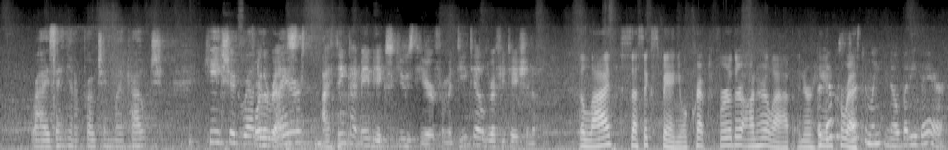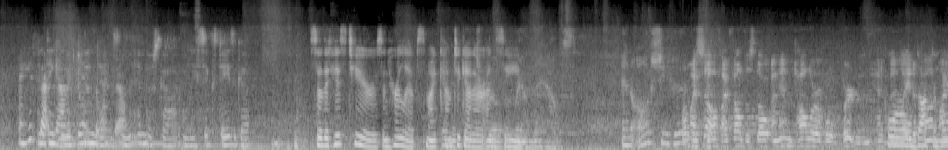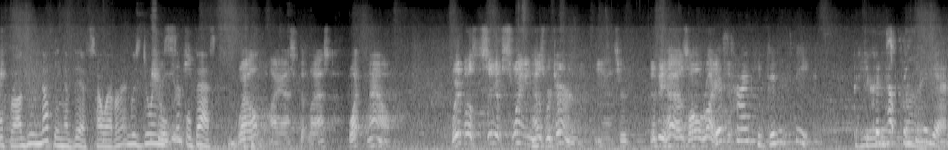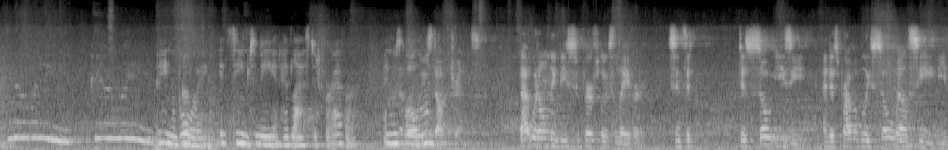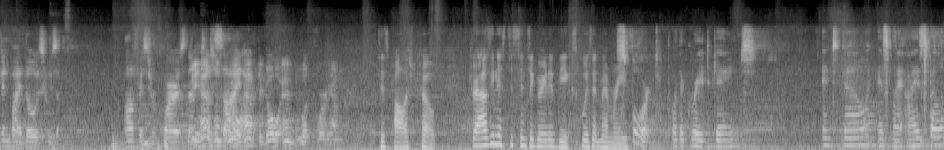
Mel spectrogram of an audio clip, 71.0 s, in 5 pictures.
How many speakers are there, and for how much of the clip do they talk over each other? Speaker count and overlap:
9, about 17%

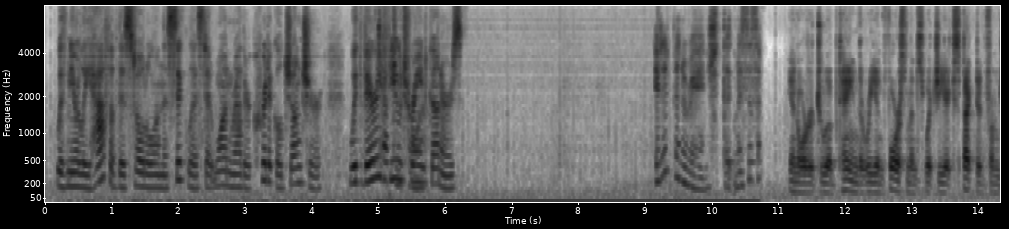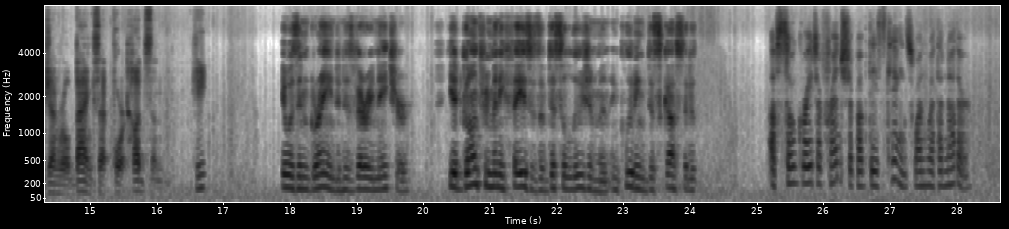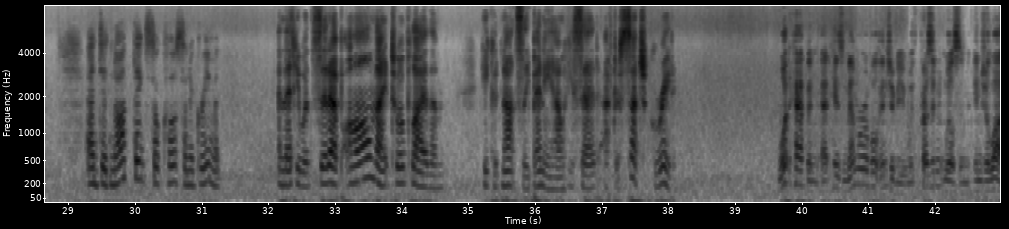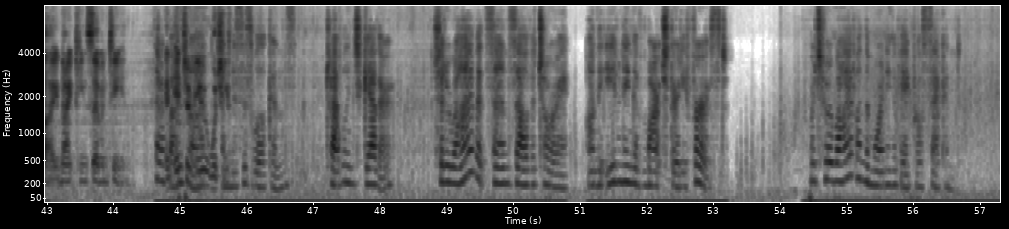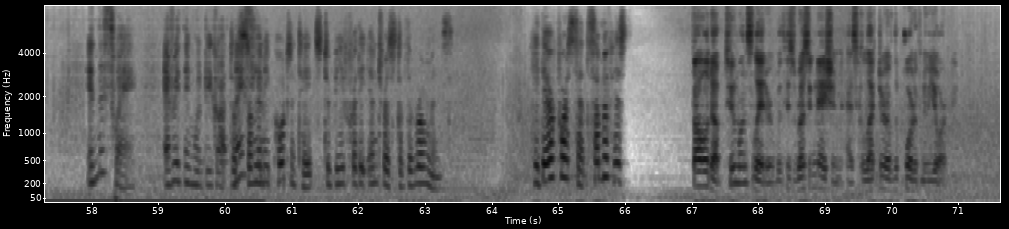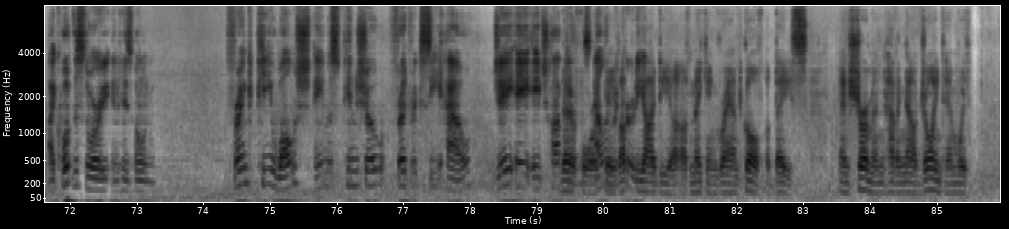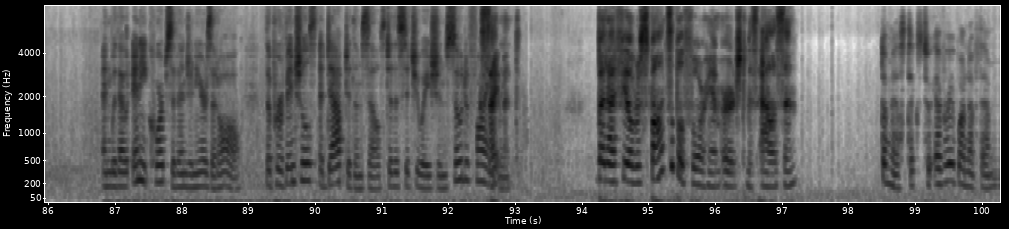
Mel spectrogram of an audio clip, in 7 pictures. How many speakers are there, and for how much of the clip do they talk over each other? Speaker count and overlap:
7, about 5%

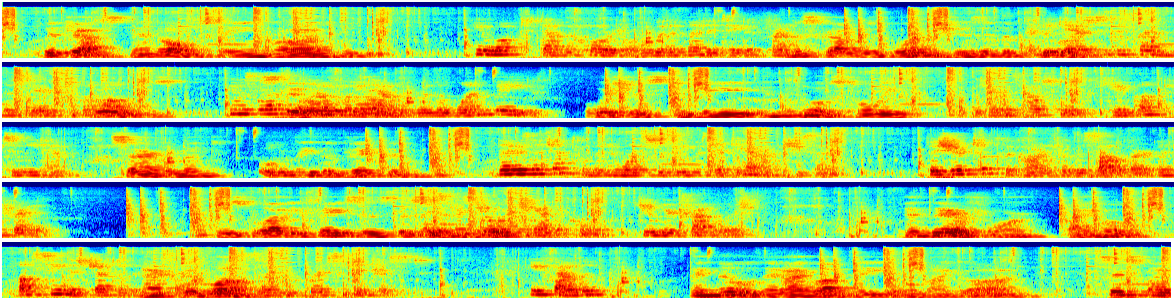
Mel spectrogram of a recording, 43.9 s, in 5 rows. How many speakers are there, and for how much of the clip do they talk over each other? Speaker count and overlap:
2, about 12%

